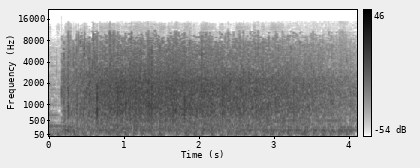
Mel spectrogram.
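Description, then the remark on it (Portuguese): A round of applause from a crowd, dense steady clapping that swells quickly and holds loud for about four seconds before easing slightly, with no voices over it. “Então, por favor, uma salva de palmas para Sony.”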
